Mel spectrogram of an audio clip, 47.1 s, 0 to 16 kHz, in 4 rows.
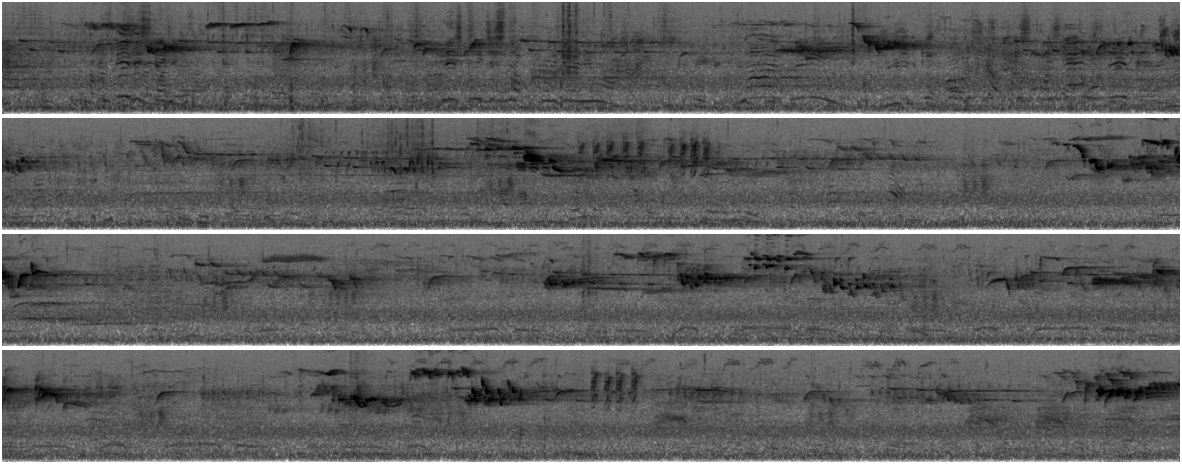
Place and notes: People on a walk, birds, trucks.
Colchester, Essex, UK, 9 March 2016, ~15:00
